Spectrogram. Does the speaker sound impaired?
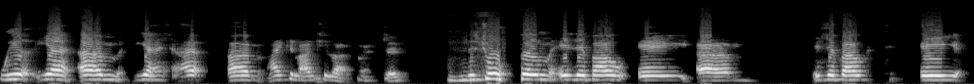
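Yes: cerebral palsy; can walk but with limits.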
